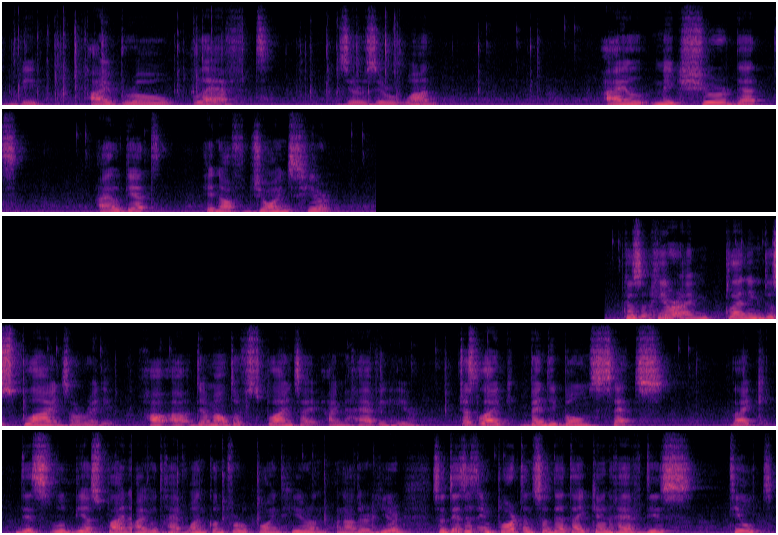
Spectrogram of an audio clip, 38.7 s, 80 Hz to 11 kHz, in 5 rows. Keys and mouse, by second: 3.5 0, 4.9 shift+middle click, 5.7 click, 6.1 g, 9.2 middle click, 9.8 e, 10.8 click, 11.3 click, 12.0 e, 13.1 click, 13.4-14.1 middle drag, 14.7 drag, 15.0 g, 16.6 g, 17.8 middle click, 19.2 g, 20.0 click, 20.4 g, 21.6 click, 22.3 g, 23.1 click, 23.5 g, 24.2 click, 24.5 g, 25.8 shift+middle drag, 26.8 shift+middle click, 27.4 middle click, 27.9 shift+middle click, 32.1 click, 34.0 shift+click, 34.5 middle click, 35.9 click, 36.8 g.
